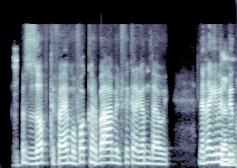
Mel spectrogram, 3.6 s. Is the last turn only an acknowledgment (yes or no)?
yes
